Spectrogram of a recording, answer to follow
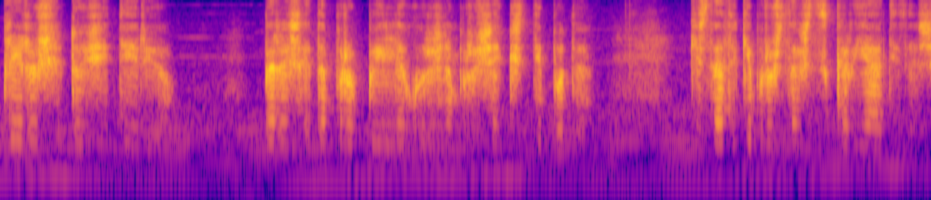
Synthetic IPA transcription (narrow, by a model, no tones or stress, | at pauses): pliɾo̞si̥t̪o̞isit̪iɾḭo̞̰ | peɾɐset̪ɐpɾo̞piliɐxo̞ɾiznɐpɾo̞se̞ksi̥t̪ipo̞t̪ɐ | cest̪ɐθicepɾost̪ɐsi̥st̪i̥skɐɾʝɐt̪it̪ɐs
